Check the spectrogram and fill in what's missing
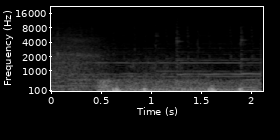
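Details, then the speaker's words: Fetal heartbeat on ultrasound scan: soft rhythmic low thumps with faint music behind, while the mother leans in and talks to the baby and feels kicking; her voice reportedly raises the baby's heart rate. "the familiar sound of her voice raises the baby's heartbeat a clear sign is responding to her"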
